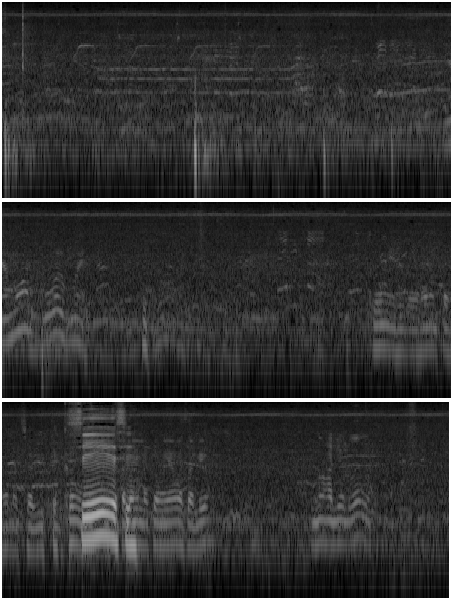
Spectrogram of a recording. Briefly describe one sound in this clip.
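Young women call out faintly in the distance.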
